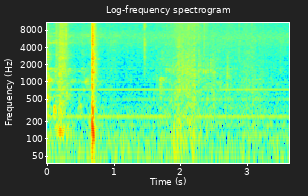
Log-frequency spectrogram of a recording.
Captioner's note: spits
